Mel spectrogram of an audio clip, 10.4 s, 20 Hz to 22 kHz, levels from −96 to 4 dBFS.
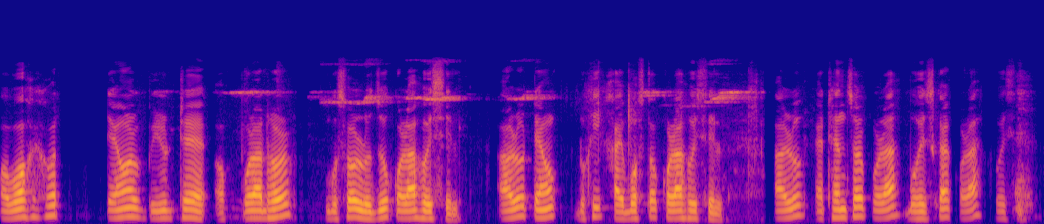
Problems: constant background noise, background conversations at intervals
